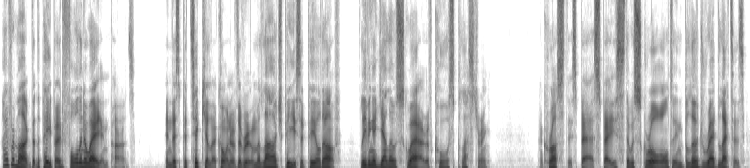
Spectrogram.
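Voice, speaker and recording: A man narrates a classic detective story with theatrical care. His medium-pitched voice is very expressive and varied, and the sound is dry and close. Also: unhurried, no room sound. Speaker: audiobook narrator.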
